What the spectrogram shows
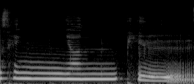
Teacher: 니은의 영향을 받아서 비음인 이응으로 바뀌고 색연필 이렇게 발음됩니다. 네, 이것도 니은이 첨가된 거네요.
